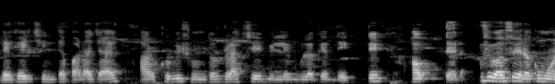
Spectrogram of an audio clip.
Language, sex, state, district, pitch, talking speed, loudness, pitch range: Bengali, male, West Bengal, Kolkata, 125 Hz, 150 wpm, -20 LUFS, 120-130 Hz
